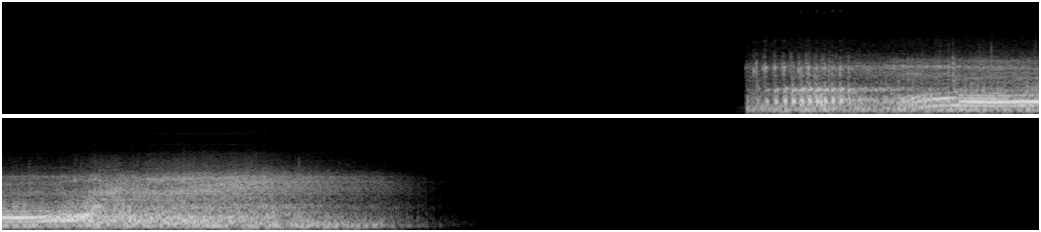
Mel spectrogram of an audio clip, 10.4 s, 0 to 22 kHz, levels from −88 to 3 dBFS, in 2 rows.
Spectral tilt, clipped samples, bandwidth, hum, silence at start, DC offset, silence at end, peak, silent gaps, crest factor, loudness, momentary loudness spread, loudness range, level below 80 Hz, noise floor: -9 dB/octave; under 0.1%; 5.2 kHz; none; 3.7 s; under 0.1%; 3.25 s; -4 dBFS; none; 18 dB; -17 LUFS; 15 LU; 14 LU; -48 dBFS; -53 dBFS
